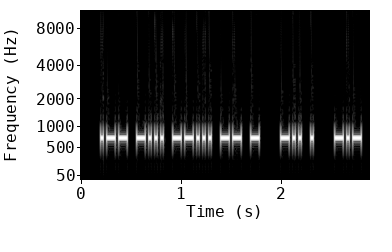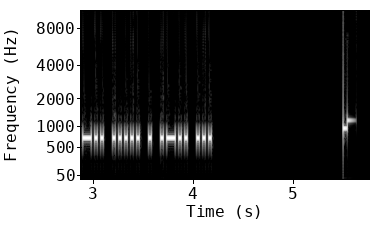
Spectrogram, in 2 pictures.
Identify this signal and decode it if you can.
Morse code, heard as a keyed tone, about 40 wpm, 700 Hz. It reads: WB7MT DE KD5ELS
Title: USA Callsign DE Callsign 40wpm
